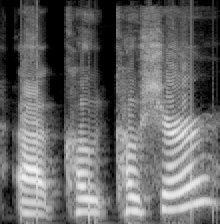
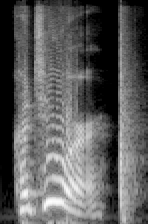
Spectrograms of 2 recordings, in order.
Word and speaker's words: couture: Kosher? No, that's not right. It's a French word, right? Couture.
